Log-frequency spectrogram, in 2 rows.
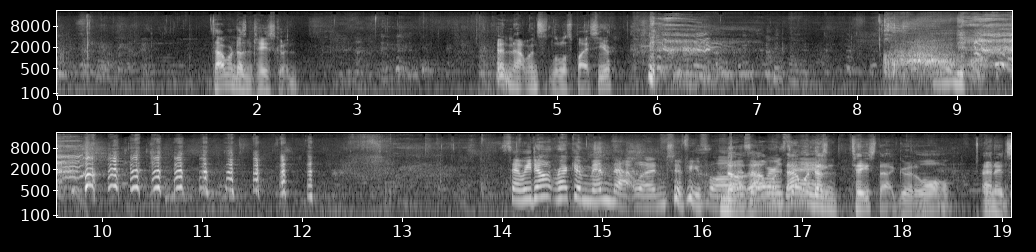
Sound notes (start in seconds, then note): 9.0 laughing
